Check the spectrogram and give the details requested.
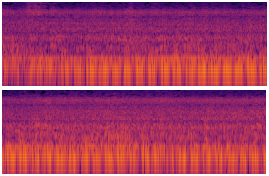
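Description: Indian express train's passenger coach running at speed on the rails, heard from a window seat: a loud, steady low rumble of wheels and coach.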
